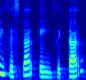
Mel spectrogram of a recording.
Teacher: el fonema fricativo s que ha cambiado con el fonema oclusivo K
